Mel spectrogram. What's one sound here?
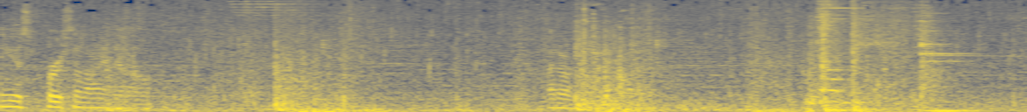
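Sword swipes and hit effects from a video game whoosh and clang.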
